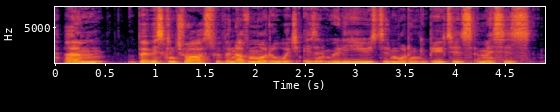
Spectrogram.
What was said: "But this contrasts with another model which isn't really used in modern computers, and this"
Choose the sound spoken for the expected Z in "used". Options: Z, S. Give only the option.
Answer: Z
